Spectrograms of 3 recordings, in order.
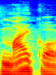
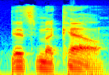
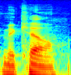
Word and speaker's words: Mikhael: It's Michael, right? It's just with a K instead? It's Mikhael, so it's spelled like Michael, Mikhael. but it's a K instead of a C.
